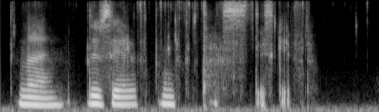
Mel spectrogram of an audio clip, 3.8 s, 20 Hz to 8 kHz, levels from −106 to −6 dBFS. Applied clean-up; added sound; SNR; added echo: neural diffusion model UNIVERSE++.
